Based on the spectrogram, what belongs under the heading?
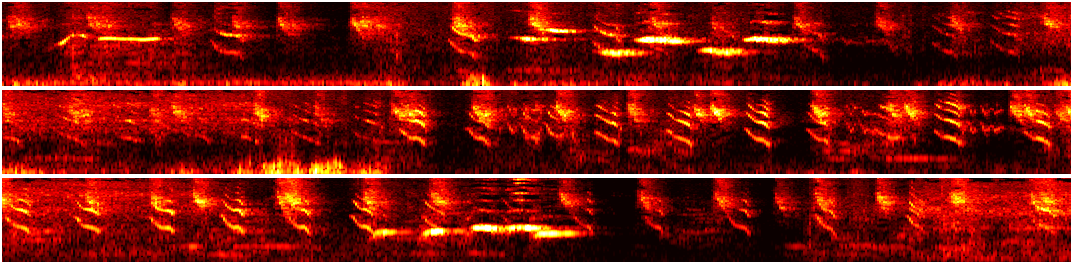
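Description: Birds chirping: a steady run of short, quick, high chirps, with a few louder fluty whistled notes about three seconds in and again near thirteen seconds.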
